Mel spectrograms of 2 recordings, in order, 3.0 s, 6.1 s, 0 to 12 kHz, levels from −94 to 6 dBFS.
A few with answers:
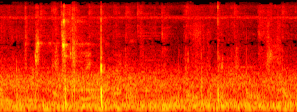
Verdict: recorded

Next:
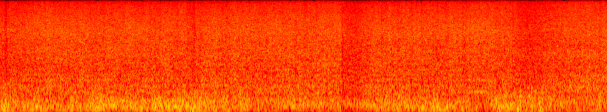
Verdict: recorded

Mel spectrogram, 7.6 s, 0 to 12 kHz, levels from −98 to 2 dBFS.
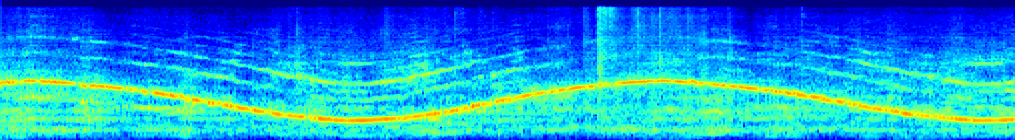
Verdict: remade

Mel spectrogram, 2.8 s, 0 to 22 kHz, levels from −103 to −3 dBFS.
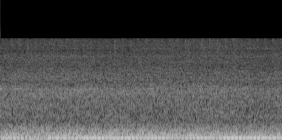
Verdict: recorded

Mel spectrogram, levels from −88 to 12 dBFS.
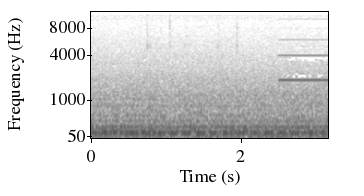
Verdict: recorded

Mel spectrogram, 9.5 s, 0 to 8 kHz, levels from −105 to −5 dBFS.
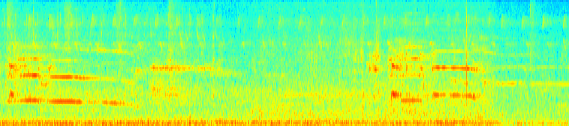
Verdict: recorded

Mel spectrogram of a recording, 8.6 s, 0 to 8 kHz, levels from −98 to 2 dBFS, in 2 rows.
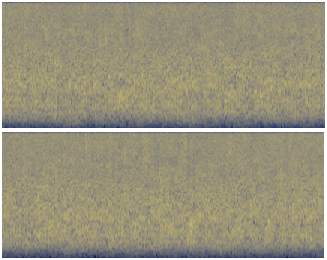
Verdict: remade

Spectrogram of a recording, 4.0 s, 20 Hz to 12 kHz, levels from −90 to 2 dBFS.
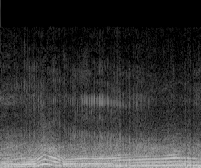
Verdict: recorded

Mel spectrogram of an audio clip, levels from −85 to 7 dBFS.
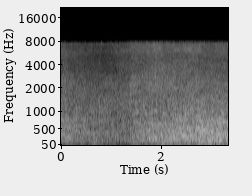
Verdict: remade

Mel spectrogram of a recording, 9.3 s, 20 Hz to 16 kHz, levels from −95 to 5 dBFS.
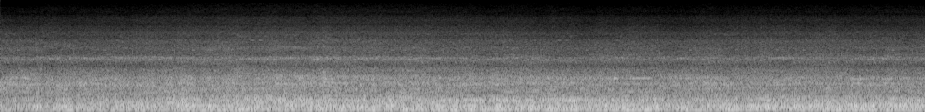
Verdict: remade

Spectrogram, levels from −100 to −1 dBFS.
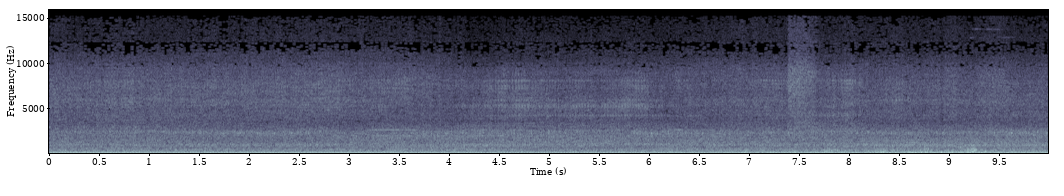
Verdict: recorded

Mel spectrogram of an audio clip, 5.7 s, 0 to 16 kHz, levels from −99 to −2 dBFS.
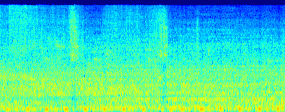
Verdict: recorded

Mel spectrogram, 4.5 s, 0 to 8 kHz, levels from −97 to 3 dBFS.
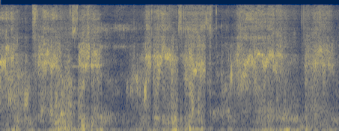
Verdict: remade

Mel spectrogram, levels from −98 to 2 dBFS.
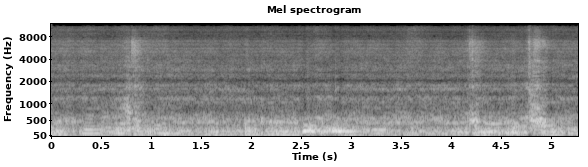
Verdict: remade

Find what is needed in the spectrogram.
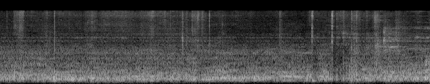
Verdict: remade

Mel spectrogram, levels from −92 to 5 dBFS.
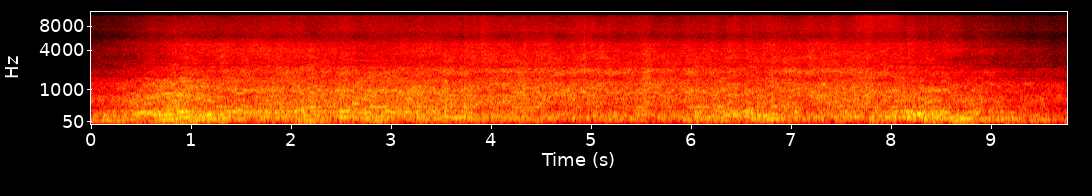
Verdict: remade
